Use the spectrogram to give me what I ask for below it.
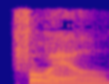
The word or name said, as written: foilist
